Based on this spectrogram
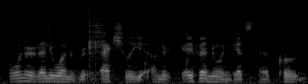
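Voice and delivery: ordinary talk, nothing marked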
